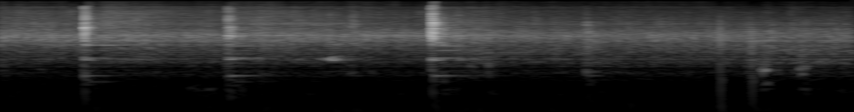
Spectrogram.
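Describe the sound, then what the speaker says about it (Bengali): Spices and vegetables sauté in a pan for a vegetarian dalia dish, a soft steady sizzle under intermittent sharp scrapes and clinks of a spoon stirring against the metal, close up with no voices. "মশলা ও সবজি খুব ভালো করে কষানো হয়ে গেছে।"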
